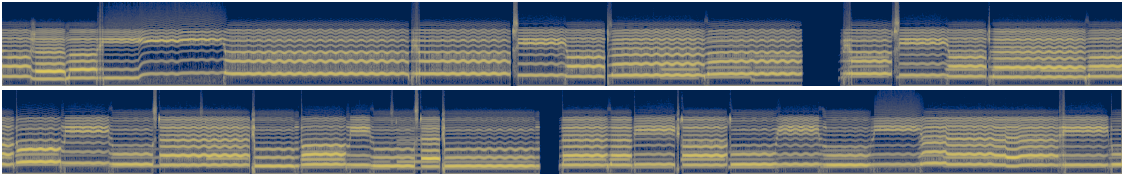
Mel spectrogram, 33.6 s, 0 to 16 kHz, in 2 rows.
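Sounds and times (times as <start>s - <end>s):
soprano voice singing: 0.0s - 12.0s, 12.6s - 33.6s.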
